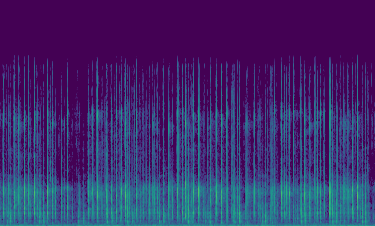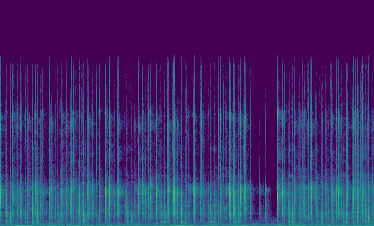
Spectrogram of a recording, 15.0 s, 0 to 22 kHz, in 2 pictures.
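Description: A compact Bauer 2 mechanical keyboard with Zykos switches, an aluminum plate, a dark case and maroon and cream plastic keycaps sits on a desk mat with a wooden wrist rest, and both hands type on it continuously with their fingertips. The result is a steady stream of quick, bright, clacky keystrokes with almost no low end and no ring, pausing briefly near the 13-second mark before the typing resumes.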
